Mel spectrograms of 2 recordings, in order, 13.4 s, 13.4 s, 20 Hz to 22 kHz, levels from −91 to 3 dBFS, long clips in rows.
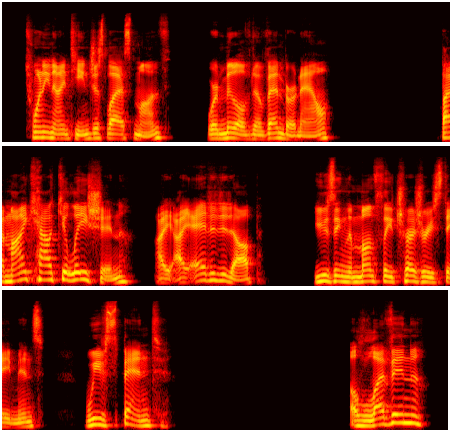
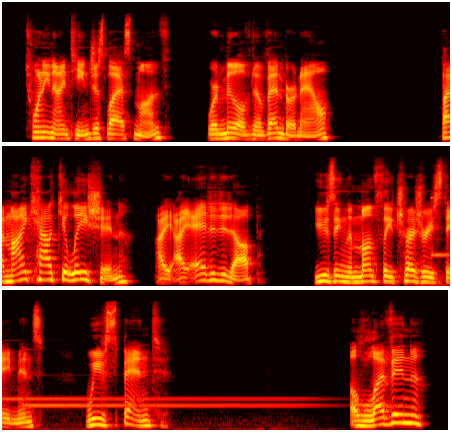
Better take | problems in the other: first | doorbell; faint; from 9 to 12 s; peak 20 dB below the speech

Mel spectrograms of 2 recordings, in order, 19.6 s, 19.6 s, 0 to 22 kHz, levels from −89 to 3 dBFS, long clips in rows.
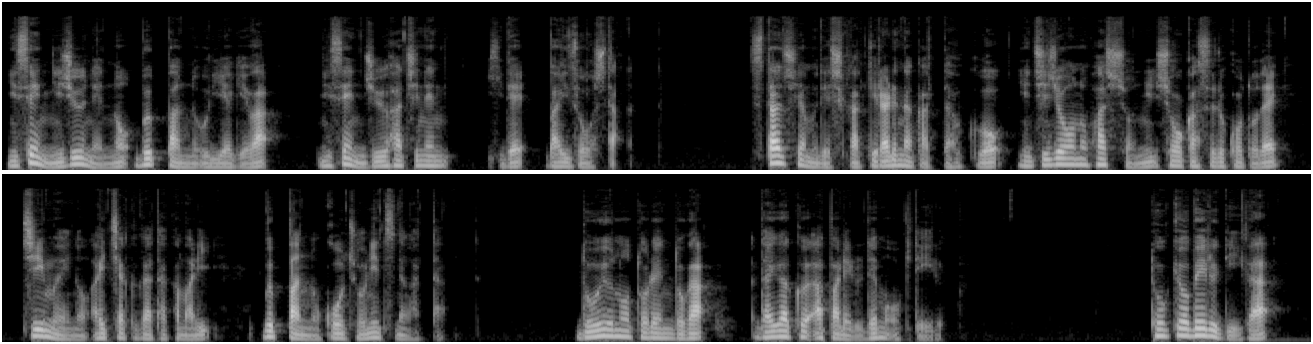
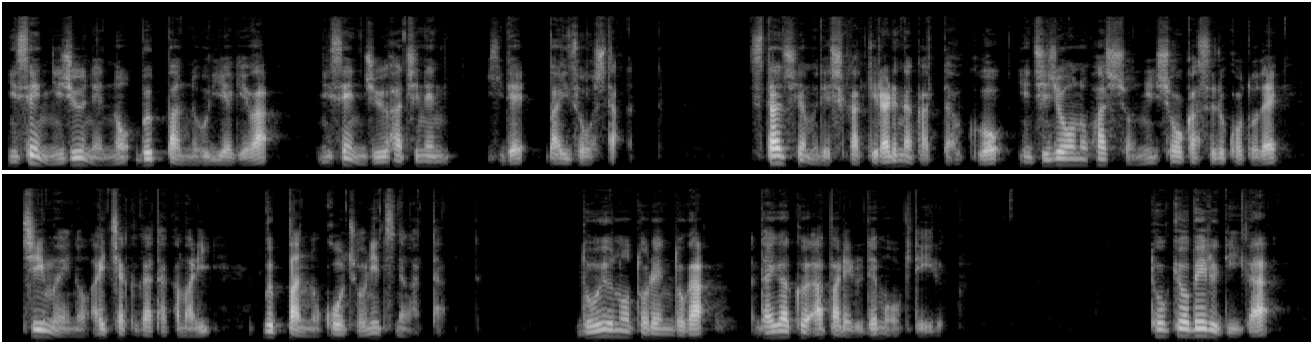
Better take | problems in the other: first | thin; somewhat; fading below 300 Hz

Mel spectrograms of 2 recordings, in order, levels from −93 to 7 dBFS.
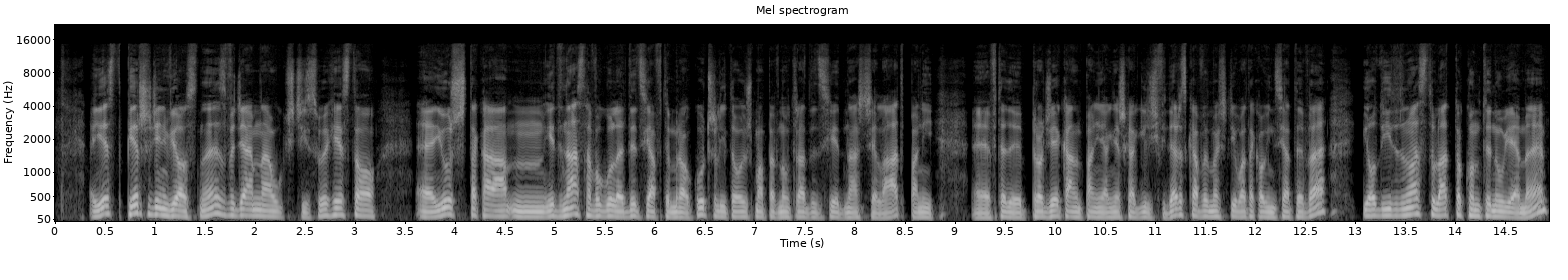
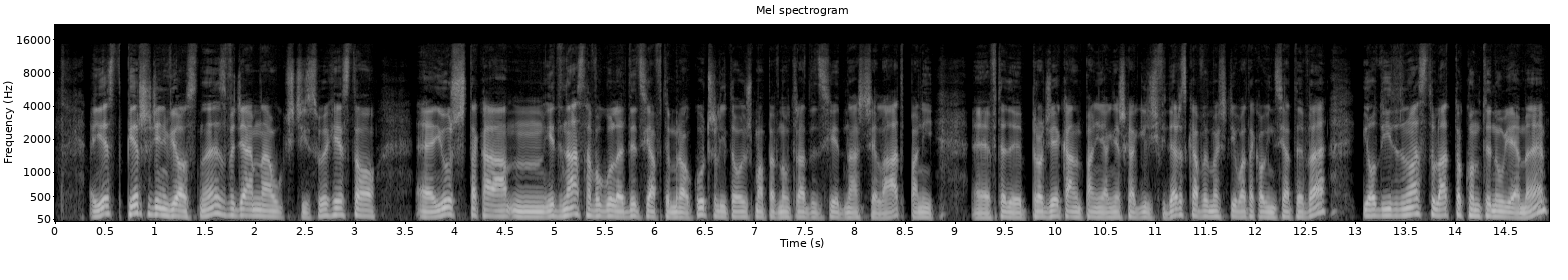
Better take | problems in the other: neither | none

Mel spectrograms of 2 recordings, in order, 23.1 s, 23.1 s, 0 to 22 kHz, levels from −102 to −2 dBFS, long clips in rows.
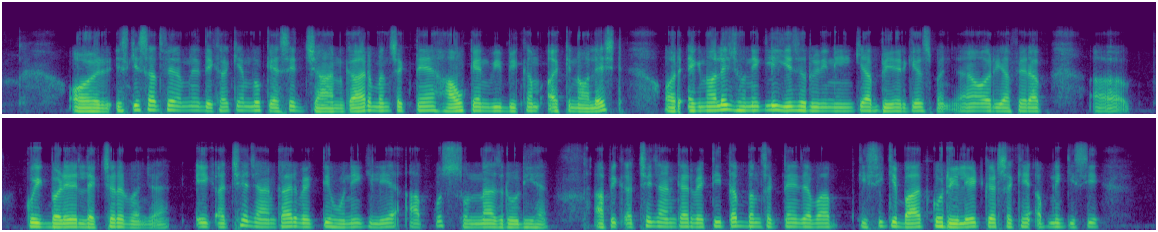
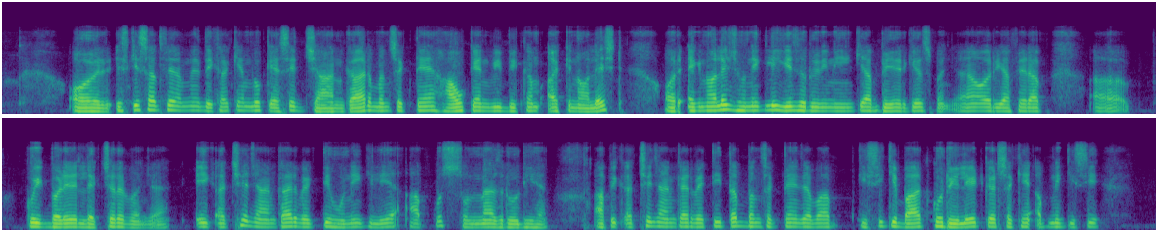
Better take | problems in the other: first | garbled, watery; badly; nothing above 8 kHz; slightly in the first

